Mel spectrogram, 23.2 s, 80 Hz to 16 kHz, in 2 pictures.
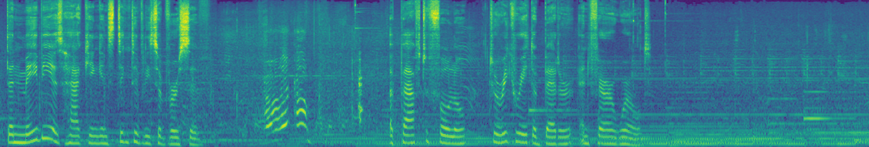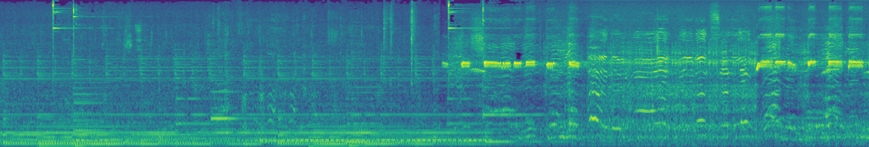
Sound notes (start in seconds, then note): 3.6 murmuring; 10.0 gentle instrumental music; 14.8 laughing; 17.4 whistle blowing; 19.0 chanting in a foreign language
